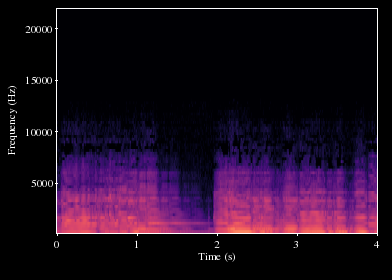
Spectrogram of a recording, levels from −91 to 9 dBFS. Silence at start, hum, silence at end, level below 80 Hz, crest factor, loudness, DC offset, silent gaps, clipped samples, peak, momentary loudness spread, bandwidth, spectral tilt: 0 s; 50 Hz at -75 dBFS; 0 s; -80 dBFS; 16 dB; -28 LUFS; under 0.1%; none; under 0.1%; -14 dBFS; 16 LU; 7.8 kHz; -3.5 dB/octave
